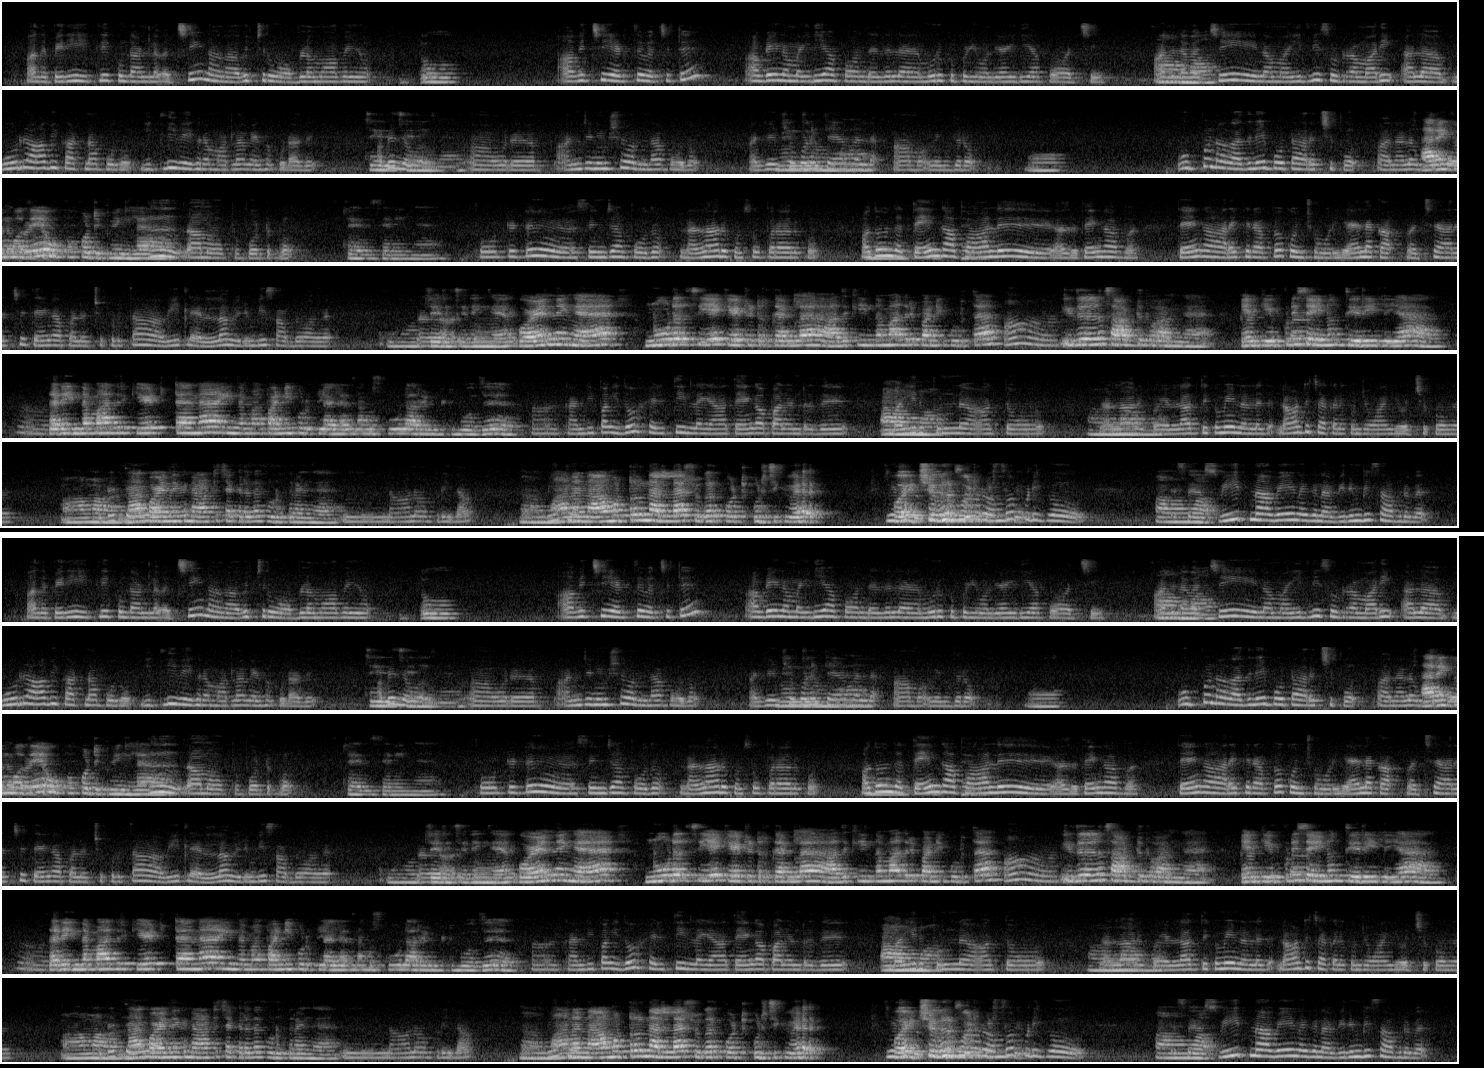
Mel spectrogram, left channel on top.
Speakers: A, in the centre; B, on the left.
A: அத பெரிய இட்லி குண்டான்ல் வச்சு நாங்க அவிச்சிருவோ அவ்வளோ மாவயும்
B: ஓ
A: அவிச்சு எடுத்து வச்சுட்டு அப்டியே நம்ம இடியாப்போம் அந்த இதுல முறுக்கு புழிவோம் இல்லயா இடியாப்போ அச்சு அதுல
B: ஆமா
A: வச்சு நம்ம இட்லி சுடுற மாரி அல்ல ஒரு ஆவி காட்டுனா போதும் இட்லி வேகுற மாரிலா வேகக்கூடாது
B: சரி
A: அப்டியேந்த
B: சரிங்க
A: ஒ ஒரு அஞ்சு நிமிஷோ இருந்தா போதும் அஞ்சு நிமிஷோ
B: வெந்துருங்களா
A: கூட தேவல்ல ஆமா வெந்துரும்
B: ஓ
A: உப்பு நாங்க அதுலே போட்டு அரச்சிப்போம் அதனால உப்பு
B: அரைக்கும்
A: போட
B: போதே
A: மாட்டோ
B: உப்பு போட்டுக்குவீங்களா
A: ம் ஆமா உப்பு போட்டுப்போ
B: சேவி செரிங்க
A: போட்டுட்டு செஞ்சா போதும் நல்லாருக்கும் சூப்பராருக்கும் அதுவும்
B: ஓ
A: இந்த தேங்கா
B: சரி
A: பாலு அதுல தேங்கா பால் தேங்கா அரக்கிறப்ப கொஞ்சோ ஒரு ஏலக்கா வச்சு அரச்சு தேங்கா பாலு வச்சு குடுத்தா வீட்ல எல்லா விரும்பி சாப்டுவாங்க
B: ஓ
A: நல்லாருக்கு
B: செரி செரிங்க
A: அது
B: கொழந்தைங்க நூடுல்ஸயே கேட்டுட்டு இரு க்காங்களா அதுக்கு இந்த மாதிரி பண்ணி குடுத்தா
A: ஆ
B: இது
A: நல்லா
B: சாப்ட்டுக்குவாங்க
A: சாப்டுவாங்க
B: எனக்கு
A: கண்டிப்பா
B: எப்டி செய்யணு தெரியலையா
A: ஆ
B: சரி இந்த மாதிரி கேட்டானா நம்ம இப்பண்ணி குடுக்கலல்ல நம்ம ஸ் கூல் ஆரம்பிக்கும் போது
A: ஆ கண்டிப்பா இதுவும் ஹெல்தி இல்லையா தேங்கா பாலன்றது
B: ஆமா
A: வயிறு புண்ணு ஆத்தும்
B: ஆமா
A: நல்லாருக்கும்
B: ஆமா
A: எல்லா த்துக்குமே நல்லது நாட்டு சக்கர கொஞ்சோ வாங்கி வச்சுக்கோங்க
B: ஆமா
A: அப்டியே தேங்காம
B: நா கொயந்தைக்கு நாட்டு சக்கரதான் குடுக்குறேங்க
A: ம் நானு அப்டிதா ஆ
B: ஆமா
A: வீட்ல
B: ஆனா நான் மட்ரும் நல்லா சுகர் போட்டு குடிச்சுக்குவே
A: எனக்கும்
B: ஒயிட் சுகர்
A: சுகர்னா
B: போட்டு குடிச்சுக்குவே
A: ரொம்ப புடிக்கும்
B: ஆமா
A: ச ஸ்வீட் னாவே எனக்கு நா விரும்பி சாப்டுவே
